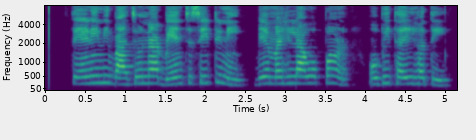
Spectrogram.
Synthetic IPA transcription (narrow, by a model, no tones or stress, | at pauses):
t̪eɽ̃inibad͡ʒunabẽɲt͡ʃsiʈnibeməɦilaopəɳ | ubʱit̪ʰəiɦət̪i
